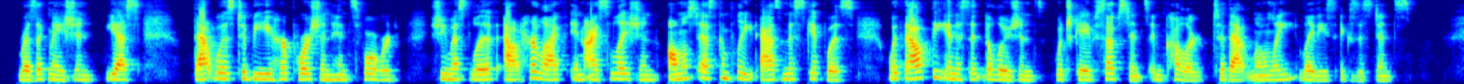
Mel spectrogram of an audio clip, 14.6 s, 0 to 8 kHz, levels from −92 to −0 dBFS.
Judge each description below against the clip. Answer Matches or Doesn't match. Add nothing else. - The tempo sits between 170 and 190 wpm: Doesn't match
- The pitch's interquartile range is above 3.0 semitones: Doesn't match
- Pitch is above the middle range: Doesn't match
